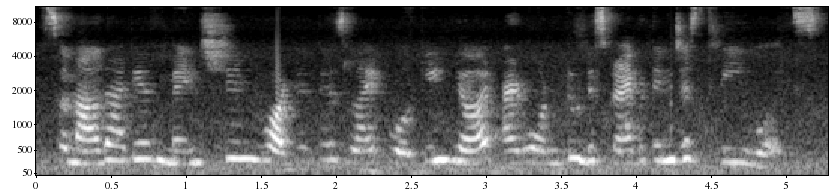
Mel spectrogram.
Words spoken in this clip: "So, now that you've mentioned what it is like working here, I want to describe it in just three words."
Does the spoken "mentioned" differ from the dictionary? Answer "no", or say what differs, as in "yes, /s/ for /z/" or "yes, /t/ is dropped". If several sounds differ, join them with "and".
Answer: no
